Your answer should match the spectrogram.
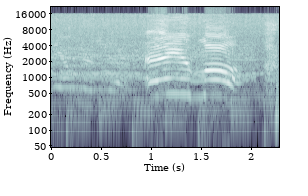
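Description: A child's voice speaking over background music with a steady, repeating bass line; the voice is loudest in the second half.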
